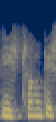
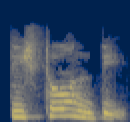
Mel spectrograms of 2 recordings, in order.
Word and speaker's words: তিষ্ঠন্তি: যুক্তাক্ষর আছে নয় হস্ তাহলে এখানে যে নয় হস্ত প্রথম বর্ণ নকার সেটা কিন্তু আগের সাথে উচ্চারণ হবে উচ্চারণ করছি তাহলে বুঝতে পারবেন তিষ্ঠন্তি এখানে আমরা কেমন উচ্চারণ করব তিষ্ঠন্তি তিষ্ঠন্তি তাহলে নকারটা আমরা ঠনের সাথে বলে নিচ্ছি তিষ্ঠন্তি তিষ্ঠন্তি তারপরে কেমন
